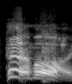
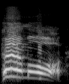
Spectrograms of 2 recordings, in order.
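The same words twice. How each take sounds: First: High, loud shout from the crowd. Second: High, loud shout from the crowd; dubbed fan calling out to the singer. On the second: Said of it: "he goes". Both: Retold or imitated. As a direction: yell his name from the crowd.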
